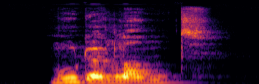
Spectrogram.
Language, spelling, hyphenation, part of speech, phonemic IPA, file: Dutch, moederland, moe‧der‧land, noun, /ˈmudərˌlɑnt/, Nl-moederland.ogg
- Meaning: motherland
